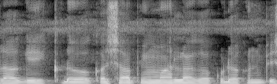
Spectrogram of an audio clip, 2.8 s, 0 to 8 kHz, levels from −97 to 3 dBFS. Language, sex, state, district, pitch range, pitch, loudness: Telugu, male, Andhra Pradesh, Sri Satya Sai, 110-115 Hz, 115 Hz, -16 LUFS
